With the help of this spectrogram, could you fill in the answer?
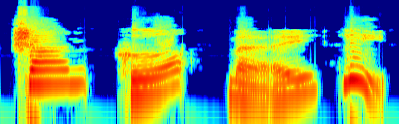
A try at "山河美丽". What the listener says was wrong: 这 个 美 又 开 始 拖 ， 美 美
